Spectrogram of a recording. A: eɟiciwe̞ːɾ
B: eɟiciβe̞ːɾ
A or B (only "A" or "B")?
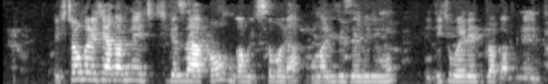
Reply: A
